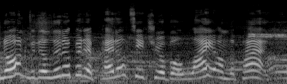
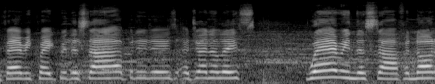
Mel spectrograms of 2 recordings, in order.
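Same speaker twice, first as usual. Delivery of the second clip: loud, driving live commentary; play-by-play commentary; 8 dB louder than usual. Acted. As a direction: call the action as it happens.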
